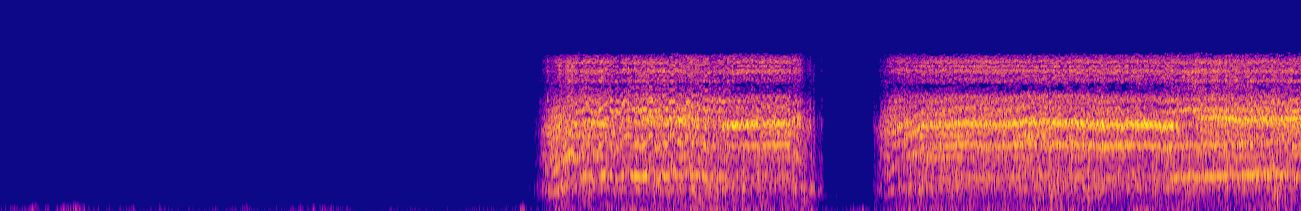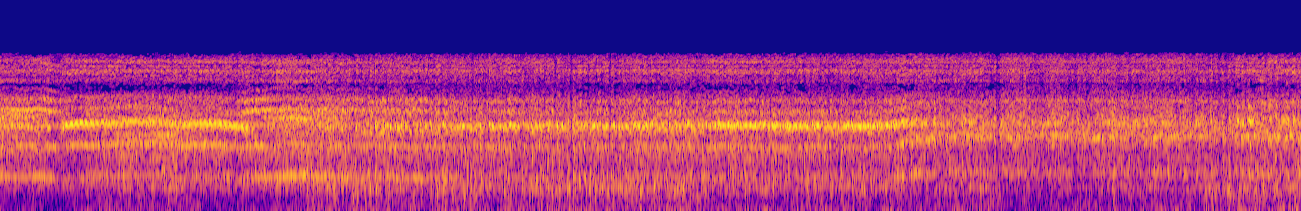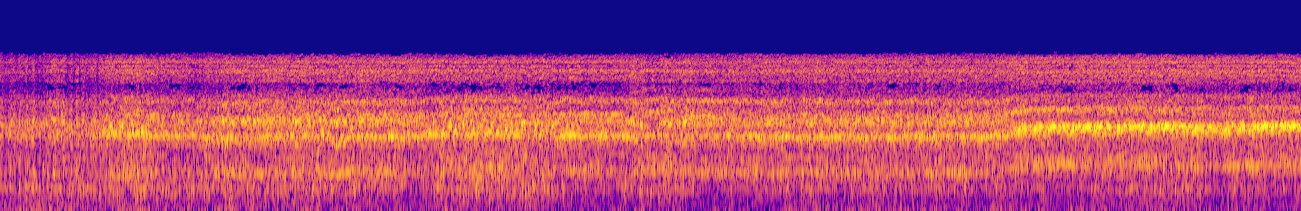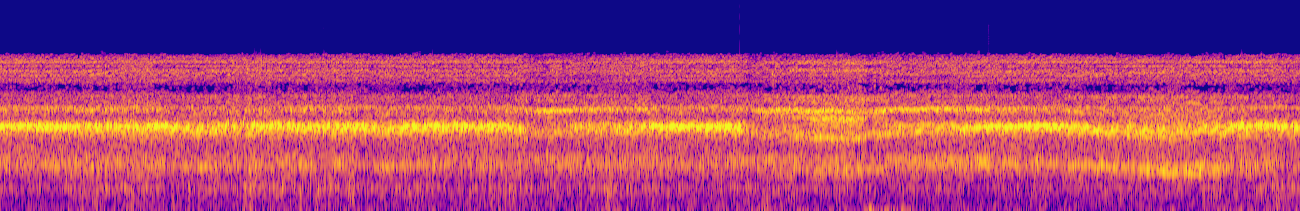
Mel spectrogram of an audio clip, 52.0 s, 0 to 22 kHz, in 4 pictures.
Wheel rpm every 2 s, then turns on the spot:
0, 0, 50, 150, 100, 160, 160, 160, 160, 160, 170, 190, 200, 200, 190, 190, 190, 200, 230, 230, 230, 230, 230, 220, 230, 220.
none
